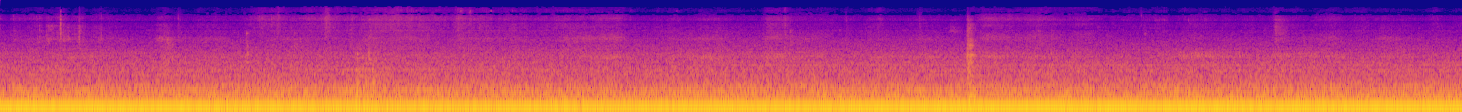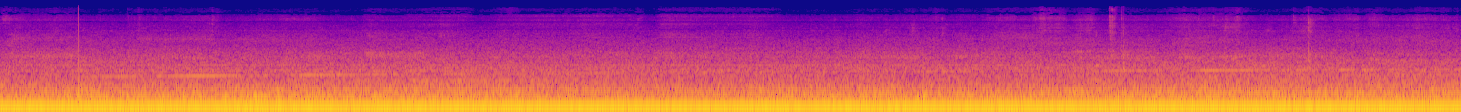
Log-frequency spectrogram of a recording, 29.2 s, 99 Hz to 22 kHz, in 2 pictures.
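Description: Steady low rumble of a JR West 500 series Shinkansen train running, with a faint whine rising slowly in pitch twice in the second half.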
